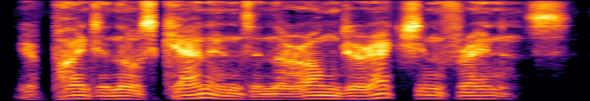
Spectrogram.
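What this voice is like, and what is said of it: Low voice with Irish accent. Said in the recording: “a low voice, thick with an Irish accent”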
